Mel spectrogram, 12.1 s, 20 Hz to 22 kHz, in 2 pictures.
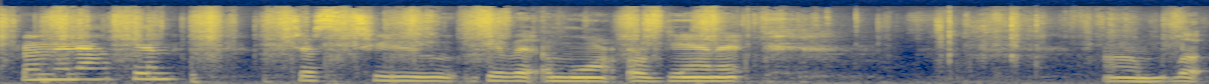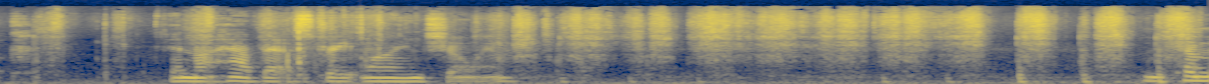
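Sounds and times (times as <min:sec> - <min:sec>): sanding paper rasping strokes: 0:00.0 - 0:03.8, 0:08.4 - 0:12.0.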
